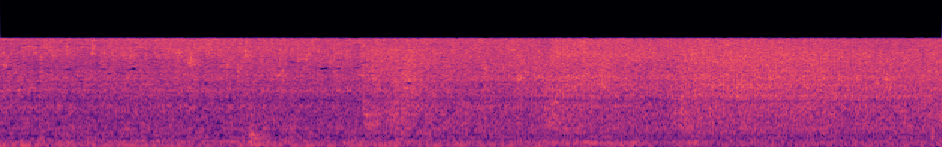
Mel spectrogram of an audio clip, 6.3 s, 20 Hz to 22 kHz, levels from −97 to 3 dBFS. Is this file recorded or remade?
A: recorded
